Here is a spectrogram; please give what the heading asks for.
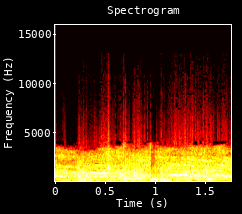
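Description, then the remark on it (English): A loud, steady roar of a crowd of pickets surging and shouting together, with a brief muffled bang partway through the commotion as a door gives way and they crash through. “I heard the door go. I heard the pickets crash through.”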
